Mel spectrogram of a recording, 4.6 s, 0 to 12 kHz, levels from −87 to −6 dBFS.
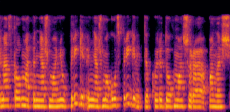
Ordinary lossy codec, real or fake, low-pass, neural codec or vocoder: AAC, 64 kbps; real; 7.2 kHz; none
